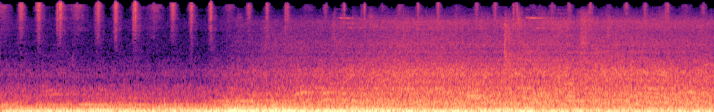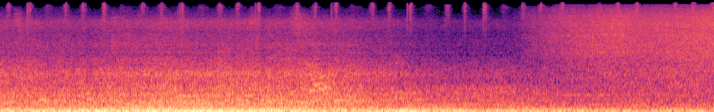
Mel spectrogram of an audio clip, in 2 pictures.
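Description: A large fire of burning EPS sandwich panels in a Room Corner fire-test room: a loud, steady low rumble of flames, with faint crackles in the first few seconds.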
